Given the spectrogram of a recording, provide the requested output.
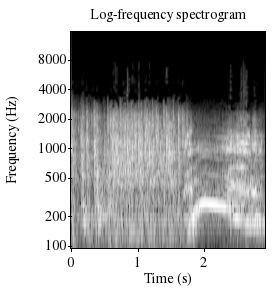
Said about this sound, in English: Ooh. That sounded like a lion. Yes, didn't it? Boris? No. That's Fred.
